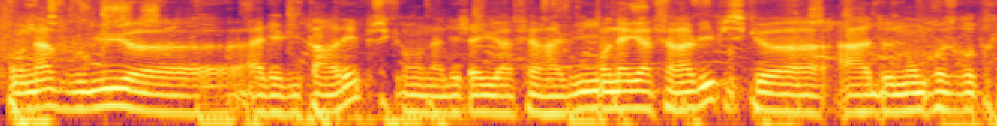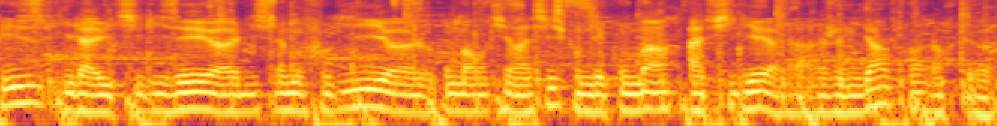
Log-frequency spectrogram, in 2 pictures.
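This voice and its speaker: A man in his twenties giving a personal testimony as an activist, in a halting, hesitant way. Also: low voice, steady tone. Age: 20s. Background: music.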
